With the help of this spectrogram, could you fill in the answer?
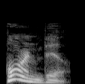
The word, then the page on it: hornbill: British English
